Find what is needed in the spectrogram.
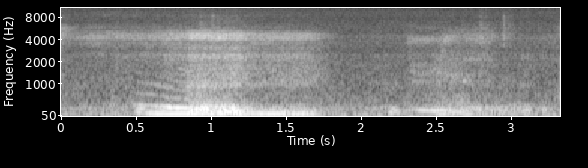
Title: SNORING COMPETITION ( hilarious)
